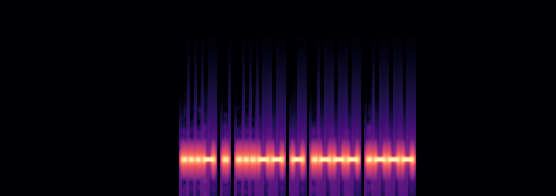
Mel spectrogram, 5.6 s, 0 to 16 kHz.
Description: Morse code, heard as a keyed tone, about 34 wpm, 700 Hz. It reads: VE3TJJ
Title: DXCC-100 Call Signs - 6 Characters - Repeated 3x - 35wpm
